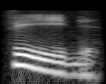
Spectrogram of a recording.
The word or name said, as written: feed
